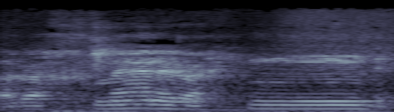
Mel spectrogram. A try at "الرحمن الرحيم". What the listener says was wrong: You gotta soothe that a little bit. Okay. It's not arrah, it's rah. Ar-Rahman ar-Rahim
